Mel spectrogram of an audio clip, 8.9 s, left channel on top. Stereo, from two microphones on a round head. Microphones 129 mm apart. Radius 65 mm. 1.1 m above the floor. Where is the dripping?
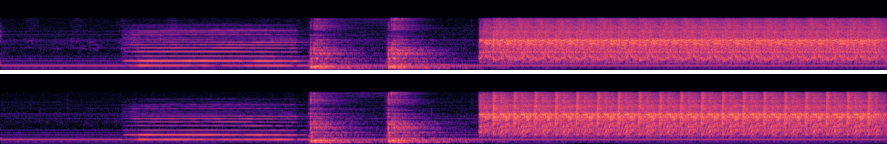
80° right, 5 m.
